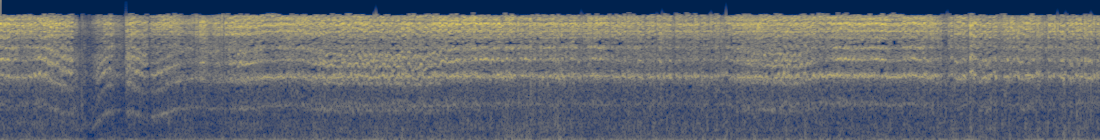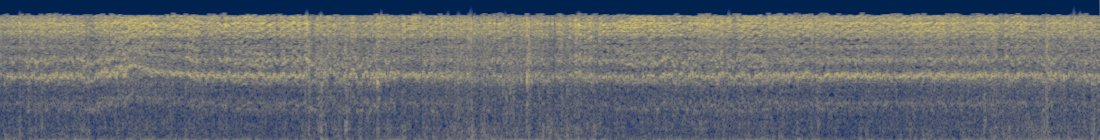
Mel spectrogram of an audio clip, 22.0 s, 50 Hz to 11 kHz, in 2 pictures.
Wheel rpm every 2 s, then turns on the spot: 140, 210, 230, 230, 230, 230, 230, 220, 220, 220, 230.
none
